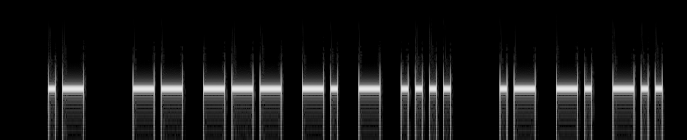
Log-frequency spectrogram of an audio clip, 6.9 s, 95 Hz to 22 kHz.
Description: Morse code, heard as a keyed tone, about 17 wpm, 700 Hz. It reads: A MONTH AND
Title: Sentences from Top 800 Words 17wpm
